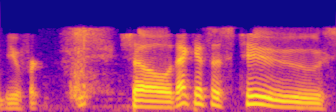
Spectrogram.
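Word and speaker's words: Beaufort: that gets us to yeah no bufort yeah that's how the ladies pronounce it when I'm talking to them Buford so that gets us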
